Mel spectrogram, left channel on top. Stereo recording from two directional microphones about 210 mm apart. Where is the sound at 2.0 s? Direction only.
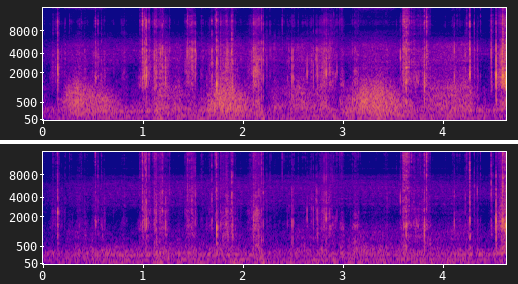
25° right (ahead or behind).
